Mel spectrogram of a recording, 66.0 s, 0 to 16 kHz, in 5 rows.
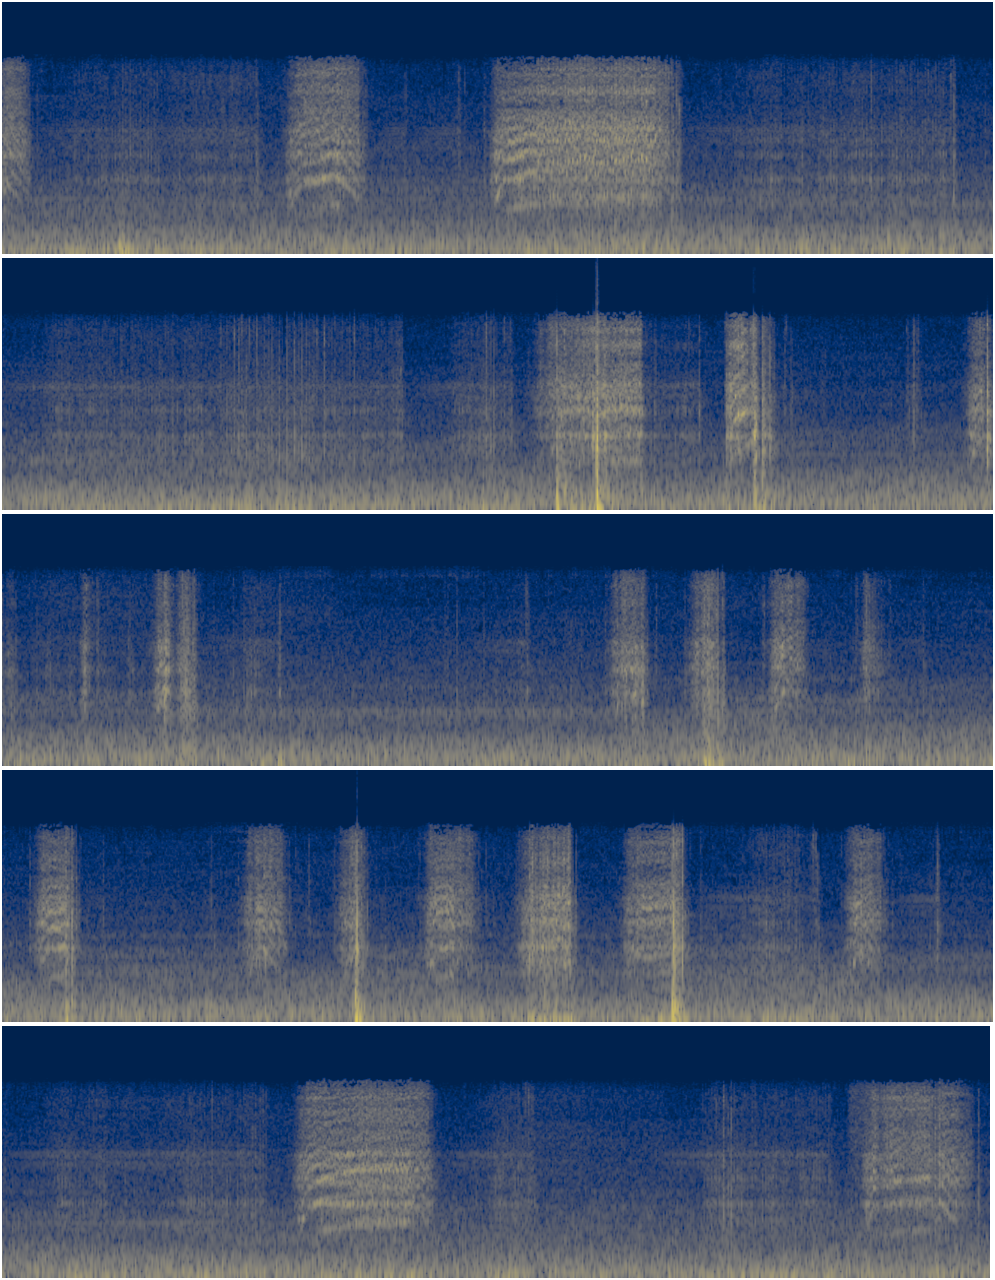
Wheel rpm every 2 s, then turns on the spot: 20, 40, 30, 100, 70, 20, 10, 20, 20, 10, 110, 40, 0, 10, 20, 0, 0, 20, 20, 10, 20, 20, 30, 60, 40, 10, 10, 20, 90, 30, 0, 20, 70.
0-6 8-12 14-18 28-30 40-42 46-50 54-56 58-60 62-64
